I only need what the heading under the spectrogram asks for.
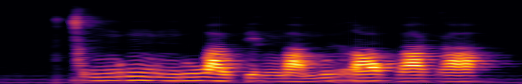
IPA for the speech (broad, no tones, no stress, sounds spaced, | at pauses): ǀ u ŋ͡m ʊ ŋ͡m ʊ ŋ u w a u̯ pʲ a ŋ͡m a m u r ɑ b a ɡ a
